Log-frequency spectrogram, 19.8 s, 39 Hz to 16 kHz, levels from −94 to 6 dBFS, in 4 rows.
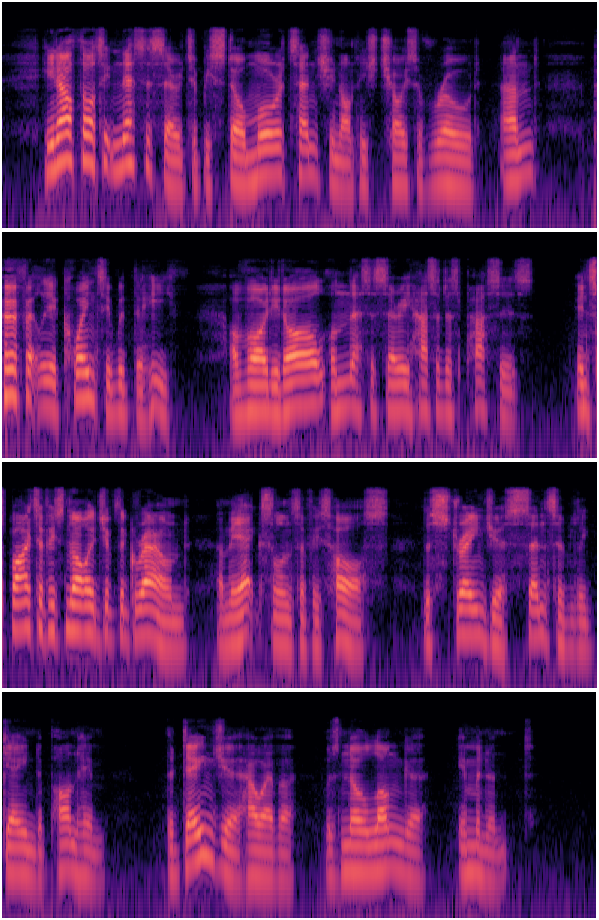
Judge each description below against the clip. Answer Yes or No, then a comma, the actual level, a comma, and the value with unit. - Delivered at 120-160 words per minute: Yes, average, 155 wpm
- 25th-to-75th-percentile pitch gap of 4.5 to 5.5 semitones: Yes, average, 4.8 semitones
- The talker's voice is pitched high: No, low, 135 Hz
